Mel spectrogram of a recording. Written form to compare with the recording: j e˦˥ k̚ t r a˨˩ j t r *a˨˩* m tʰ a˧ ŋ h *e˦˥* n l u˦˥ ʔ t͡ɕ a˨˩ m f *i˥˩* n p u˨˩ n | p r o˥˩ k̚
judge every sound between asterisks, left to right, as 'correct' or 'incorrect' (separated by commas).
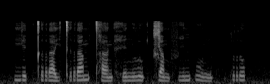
incorrect, correct, incorrect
